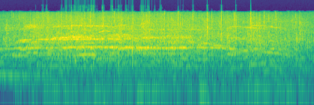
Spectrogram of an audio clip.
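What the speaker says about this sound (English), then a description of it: "Let's give them a round of applause." A school spring concert audience breaks into loud cheering, shouting and applause, children's voices prominent in a dense, sustained roar of crowd noise.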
